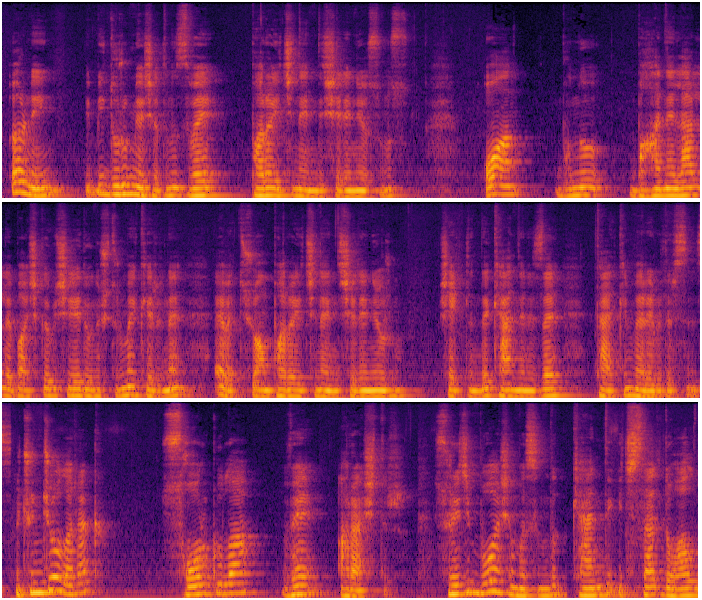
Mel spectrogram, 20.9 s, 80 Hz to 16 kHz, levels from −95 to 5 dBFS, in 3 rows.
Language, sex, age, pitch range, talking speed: Turkish, male, 50-69, 115-145 Hz, 110 wpm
